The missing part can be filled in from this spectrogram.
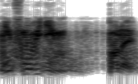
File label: chat, speech Czech; War Thunder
